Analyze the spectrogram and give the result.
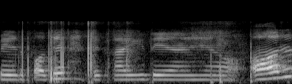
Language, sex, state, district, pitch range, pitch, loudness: Hindi, female, Uttarakhand, Uttarkashi, 215-250 Hz, 220 Hz, -21 LUFS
